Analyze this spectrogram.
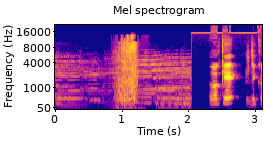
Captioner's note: zipper sound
